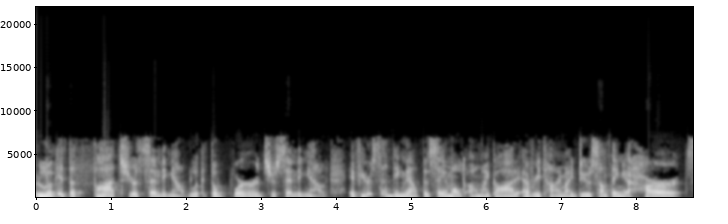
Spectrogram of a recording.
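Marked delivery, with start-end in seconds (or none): 5.8-8.8 sarcastic, mocking put-on complaining tone. Imitating the words people send out: sarcastic imitation of a complaint. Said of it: "I'm being a little sarcastic".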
